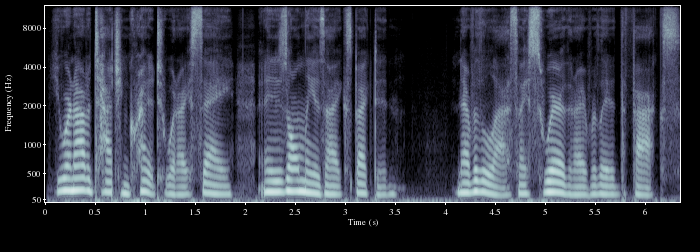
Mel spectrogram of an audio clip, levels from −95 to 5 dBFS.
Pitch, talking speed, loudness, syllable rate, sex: 160 Hz, 235 wpm, -18 LUFS, 6.8 syllables/s, female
